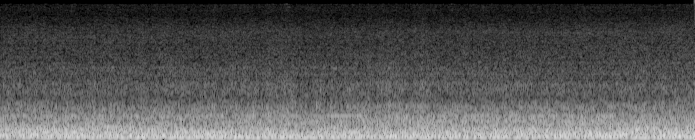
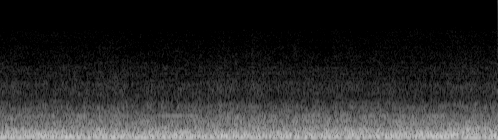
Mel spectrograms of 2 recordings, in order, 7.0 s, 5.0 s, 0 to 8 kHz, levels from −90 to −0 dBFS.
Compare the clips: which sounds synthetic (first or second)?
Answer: second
